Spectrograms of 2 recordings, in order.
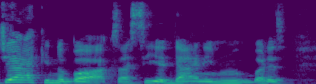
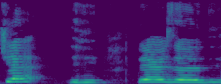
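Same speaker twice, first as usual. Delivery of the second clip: play-acted, high, weepy voice through tears; 7 semitones higher, 4 dB louder than usual. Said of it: "crying as I'm talking to my boy".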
